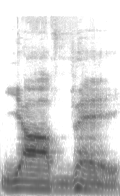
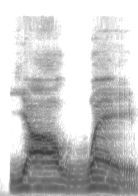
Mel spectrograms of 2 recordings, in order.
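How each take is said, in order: First: The middle consonant is a V sound. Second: The middle consonant is a W sound. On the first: The speaker calls it right. "with a V uh, sound" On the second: The speaker calls it wrong. "with a W sound"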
